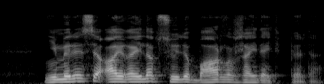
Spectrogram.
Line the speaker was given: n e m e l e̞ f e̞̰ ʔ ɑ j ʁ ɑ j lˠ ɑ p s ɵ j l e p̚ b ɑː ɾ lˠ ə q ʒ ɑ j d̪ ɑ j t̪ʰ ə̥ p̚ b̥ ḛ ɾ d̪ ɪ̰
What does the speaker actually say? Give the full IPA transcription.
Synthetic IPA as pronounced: n e m e ɾ e̞ s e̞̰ ʔ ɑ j ʁ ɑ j lˠ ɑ p s ɵ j l e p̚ b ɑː ɾ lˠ ə q ʒ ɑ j d̪ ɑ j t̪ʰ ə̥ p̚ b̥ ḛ ɾ d̪ ɪ̰

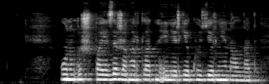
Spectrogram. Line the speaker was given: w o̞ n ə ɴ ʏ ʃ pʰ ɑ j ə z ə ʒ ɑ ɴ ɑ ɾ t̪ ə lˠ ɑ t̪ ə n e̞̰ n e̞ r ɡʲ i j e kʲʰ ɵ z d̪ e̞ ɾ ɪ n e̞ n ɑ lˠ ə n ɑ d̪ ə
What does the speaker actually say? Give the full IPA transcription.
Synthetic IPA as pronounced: w o̞ n ə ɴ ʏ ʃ pʰ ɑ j ə z ə ʒ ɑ ɴ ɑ ɾ t̪ ə lˠ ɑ t̪ ə n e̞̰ n e̞ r ɡʲ i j a kʲʰ ɵ z d̪ e̞ ɾ ɪ n e̞ n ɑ lˠ ə n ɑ d̪ ə

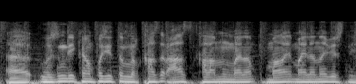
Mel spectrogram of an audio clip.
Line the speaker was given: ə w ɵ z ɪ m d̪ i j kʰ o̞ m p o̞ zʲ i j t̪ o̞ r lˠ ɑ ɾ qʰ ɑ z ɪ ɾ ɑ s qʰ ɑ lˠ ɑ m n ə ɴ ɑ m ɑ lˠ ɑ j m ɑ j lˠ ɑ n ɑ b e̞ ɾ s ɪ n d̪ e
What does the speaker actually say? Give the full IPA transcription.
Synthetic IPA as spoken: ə w ɵ z ɪ ŋ d̪ e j kʰ o̞ m p o̞ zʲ i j t̪ o̞ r lˠ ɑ ɾ qʰ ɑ z ɪ ɾ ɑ z qʰ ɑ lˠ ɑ m n ə ɴ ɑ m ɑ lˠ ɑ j m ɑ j lˠ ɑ n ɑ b e̞ ɾ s ɪ n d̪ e

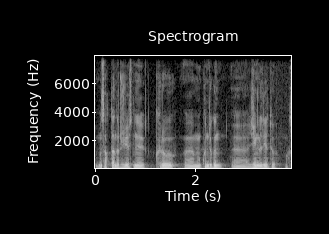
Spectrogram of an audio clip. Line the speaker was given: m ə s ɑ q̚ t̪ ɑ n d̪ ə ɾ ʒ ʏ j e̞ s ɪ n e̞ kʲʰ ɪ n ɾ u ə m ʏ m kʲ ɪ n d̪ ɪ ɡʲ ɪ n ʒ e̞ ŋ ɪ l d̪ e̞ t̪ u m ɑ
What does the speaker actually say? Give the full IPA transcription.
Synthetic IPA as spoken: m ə s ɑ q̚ t̪ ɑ n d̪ ə ɾ ʒ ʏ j e̞ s ɪ n e̞ kʲʰ ɪ ɾ u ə m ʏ m kʲ ɪ n d̪ ɪ ɡʲ ɪ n ʒ e̞ ŋ ɪ l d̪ e̞ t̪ u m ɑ

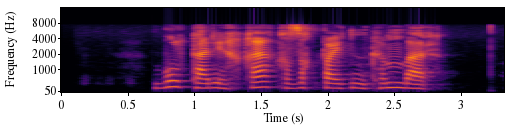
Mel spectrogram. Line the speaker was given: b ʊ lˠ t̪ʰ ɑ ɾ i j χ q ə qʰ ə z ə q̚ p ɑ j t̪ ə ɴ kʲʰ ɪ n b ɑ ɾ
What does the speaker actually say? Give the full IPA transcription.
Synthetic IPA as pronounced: b ʊ lˠ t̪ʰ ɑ ɾ i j χ q ɑ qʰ ə z ə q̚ p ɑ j t̪ ə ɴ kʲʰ ɪ m b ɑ ɾ

